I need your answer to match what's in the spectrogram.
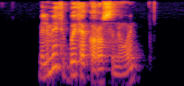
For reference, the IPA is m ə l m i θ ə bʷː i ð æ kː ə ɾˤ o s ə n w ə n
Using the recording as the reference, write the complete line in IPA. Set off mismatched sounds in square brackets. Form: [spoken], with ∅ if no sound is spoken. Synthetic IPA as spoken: m ə l m i θ ə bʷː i [θ] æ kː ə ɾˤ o s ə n w ə n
